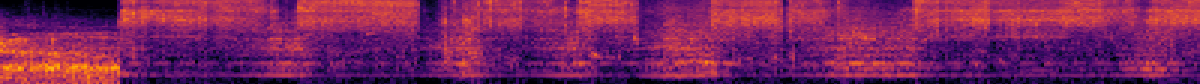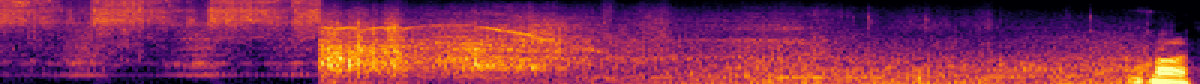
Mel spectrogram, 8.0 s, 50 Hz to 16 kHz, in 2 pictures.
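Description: Milwaukee M12 cordless hedge trimmer running with a steady whine as its blades chop through shrub branches. The whine cuts off about five seconds in.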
